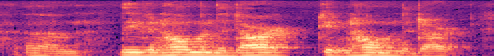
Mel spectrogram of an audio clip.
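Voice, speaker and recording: There is audible room echo as a man speaks with monotone, flat intonation. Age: 30s. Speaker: whiskey reviewer, construction worker. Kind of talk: casual video review. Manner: hesitant, many fillers.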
